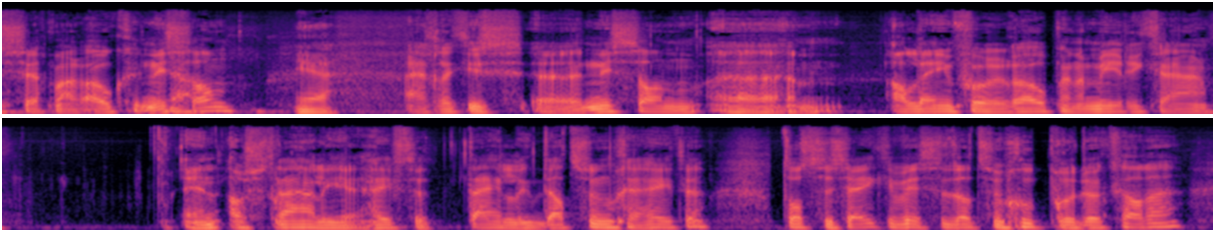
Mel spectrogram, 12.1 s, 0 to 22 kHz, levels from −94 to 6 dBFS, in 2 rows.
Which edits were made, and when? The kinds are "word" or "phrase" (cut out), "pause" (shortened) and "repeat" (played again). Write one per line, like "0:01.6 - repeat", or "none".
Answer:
none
